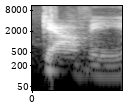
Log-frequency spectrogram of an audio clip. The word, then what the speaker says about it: Gavi: is it gavi i i thought he's spanish so i don't know if he's pronounced like chevy but it's not it's not chef it's not an x is it i'm gonna go with gavi to me it's gavy it is a g javi who knows but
